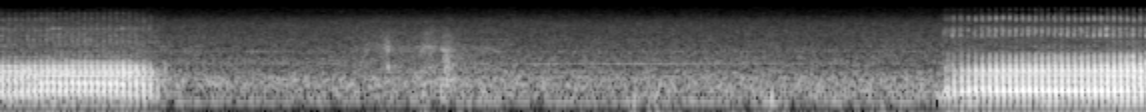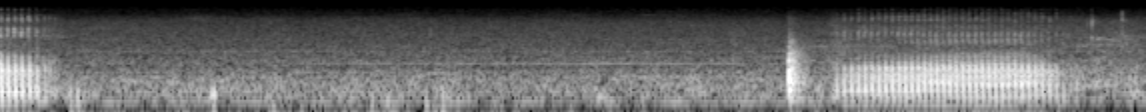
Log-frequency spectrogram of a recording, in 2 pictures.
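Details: Pug sleeping on its owner and snoring: three broad, rasping breath bursts about a second long, spaced roughly six seconds apart, with quiet in between and a faint steady hum.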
